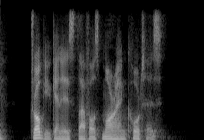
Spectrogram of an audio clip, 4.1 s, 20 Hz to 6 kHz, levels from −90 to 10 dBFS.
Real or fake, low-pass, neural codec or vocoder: fake; 5.4 kHz; codec, 16 kHz, about 1 kbps, DyCAST, with the encoder's durations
